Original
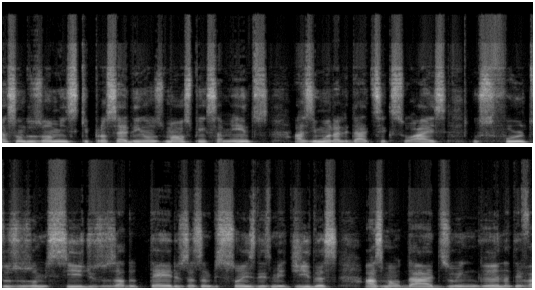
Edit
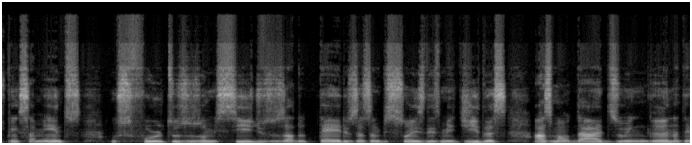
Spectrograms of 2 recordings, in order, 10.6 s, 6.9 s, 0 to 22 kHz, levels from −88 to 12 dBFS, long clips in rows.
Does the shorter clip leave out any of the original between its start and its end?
yes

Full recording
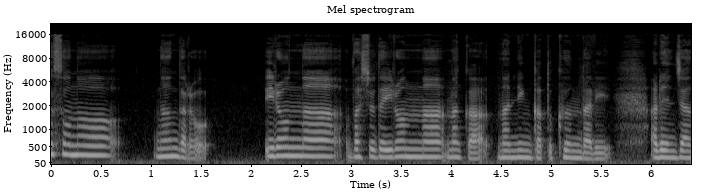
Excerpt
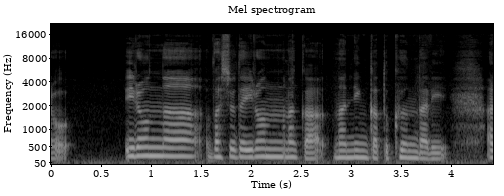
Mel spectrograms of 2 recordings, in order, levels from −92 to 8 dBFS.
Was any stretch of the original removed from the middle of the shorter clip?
yes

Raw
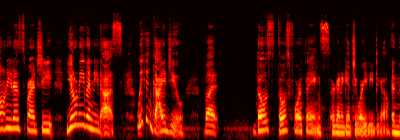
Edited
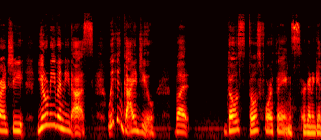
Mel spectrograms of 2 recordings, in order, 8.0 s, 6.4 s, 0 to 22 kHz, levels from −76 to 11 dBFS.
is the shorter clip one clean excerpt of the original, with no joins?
yes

